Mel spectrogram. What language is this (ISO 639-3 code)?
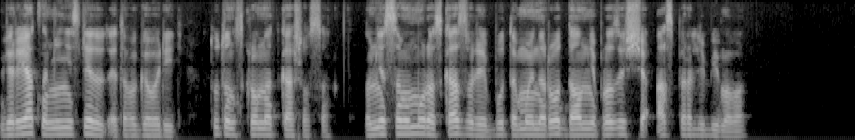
rus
